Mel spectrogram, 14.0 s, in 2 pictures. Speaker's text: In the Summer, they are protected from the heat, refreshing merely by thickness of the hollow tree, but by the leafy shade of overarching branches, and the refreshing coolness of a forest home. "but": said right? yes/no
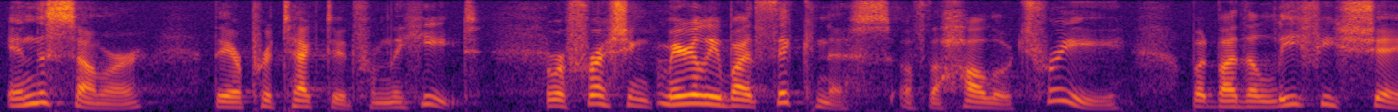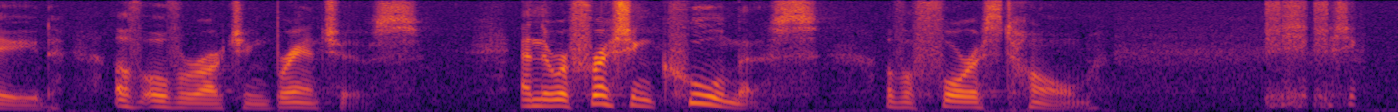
yes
